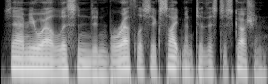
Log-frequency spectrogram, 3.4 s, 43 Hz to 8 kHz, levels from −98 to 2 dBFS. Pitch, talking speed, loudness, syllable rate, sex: 90 Hz, 145 wpm, -21 LUFS, 5.2 syllables/s, male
